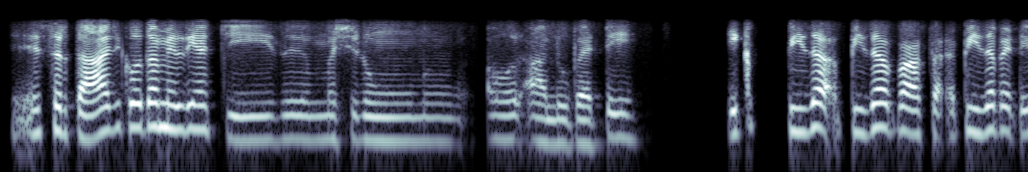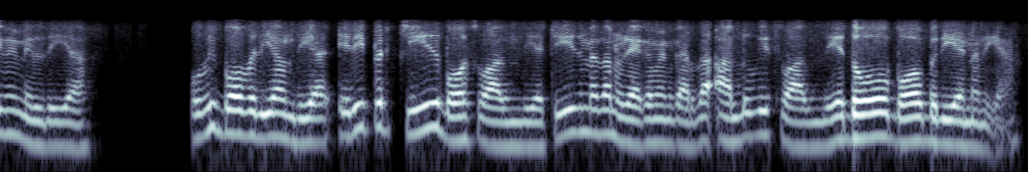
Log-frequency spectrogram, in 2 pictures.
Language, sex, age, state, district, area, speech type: Punjabi, male, 18-30, Punjab, Hoshiarpur, rural, conversation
